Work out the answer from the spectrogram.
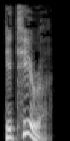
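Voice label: "hetaera", English, British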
